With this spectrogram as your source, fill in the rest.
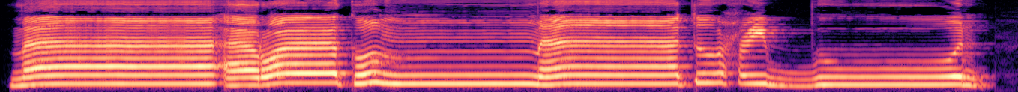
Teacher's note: وقف کی صورت میں نون جو ہے ساکن ہو جائے گا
